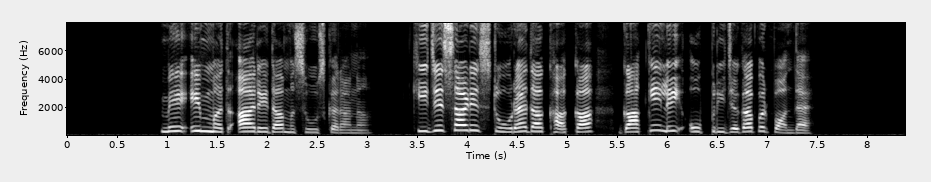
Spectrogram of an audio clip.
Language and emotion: Dogri, sad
